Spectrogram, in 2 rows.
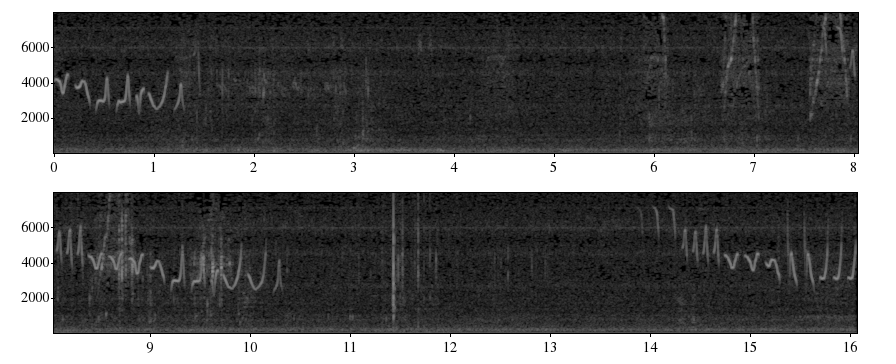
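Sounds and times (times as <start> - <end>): songbird singing: 0.0 - 16.0.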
